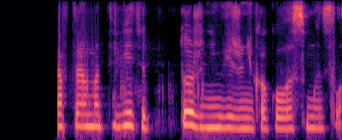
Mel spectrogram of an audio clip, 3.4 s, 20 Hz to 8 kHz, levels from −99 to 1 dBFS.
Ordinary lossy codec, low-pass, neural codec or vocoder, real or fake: none; none; none; real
